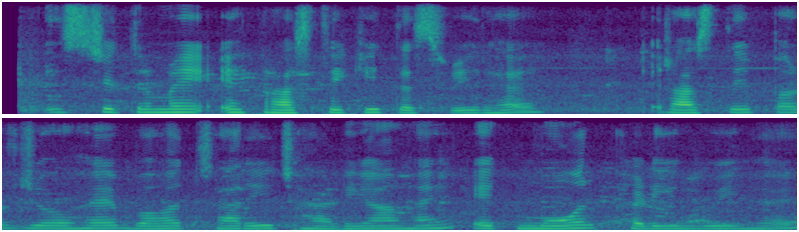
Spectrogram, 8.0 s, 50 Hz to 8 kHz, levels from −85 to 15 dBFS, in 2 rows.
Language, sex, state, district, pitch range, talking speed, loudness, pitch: Hindi, female, Maharashtra, Chandrapur, 185-205 Hz, 160 wpm, -24 LUFS, 190 Hz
